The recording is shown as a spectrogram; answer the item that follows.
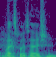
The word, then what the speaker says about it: blaxploitation: Is that how you pronounce it? Yeah, blaxploitation.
